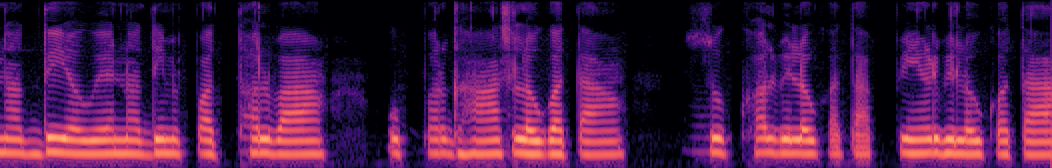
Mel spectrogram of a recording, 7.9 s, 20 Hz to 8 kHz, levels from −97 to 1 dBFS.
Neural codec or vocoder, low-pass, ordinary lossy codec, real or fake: none; none; none; real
